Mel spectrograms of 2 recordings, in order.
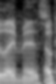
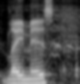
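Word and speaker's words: Les Mis: like that lay Miss just say lay Miz no one knows how to pronounce it yeah me neither lay Miz so he was in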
